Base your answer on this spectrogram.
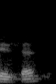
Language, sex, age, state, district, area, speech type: Tamil, male, 18-30, Tamil Nadu, Tirunelveli, rural, conversation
